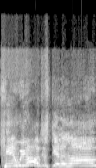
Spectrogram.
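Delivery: very high, loud impassioned shouted cry. Show how he said it before, in contrast to how weak he says it now, imitating someone crying for people. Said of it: "He before he was like crying for people".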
